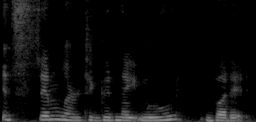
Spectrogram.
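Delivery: usual speaking voice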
